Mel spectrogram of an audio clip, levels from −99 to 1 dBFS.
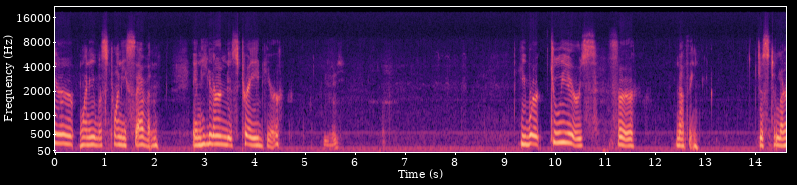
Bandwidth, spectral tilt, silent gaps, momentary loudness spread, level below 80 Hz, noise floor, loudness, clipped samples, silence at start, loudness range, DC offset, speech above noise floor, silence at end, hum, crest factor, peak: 18 kHz; -5.5 dB/octave; none; 15 LU; -52 dBFS; -48 dBFS; -21 LUFS; under 0.1%; 0 s; 17 LU; under 0.1%; 28 dB; 0 s; none; 16 dB; -8 dBFS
